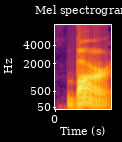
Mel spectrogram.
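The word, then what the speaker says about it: בר: letters bait resh is a word pronounced bar in hebrew and the meaning is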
